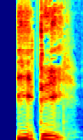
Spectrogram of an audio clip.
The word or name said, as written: id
